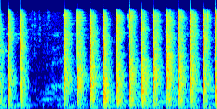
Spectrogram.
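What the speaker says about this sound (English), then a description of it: "And sometimes you can also use your hammer to hit this area." Hammer striking a shoe during shoemaking: a brisk series of sharp, close taps, two blows, a short pause, then about a dozen evenly spaced strikes in a steady rhythm.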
